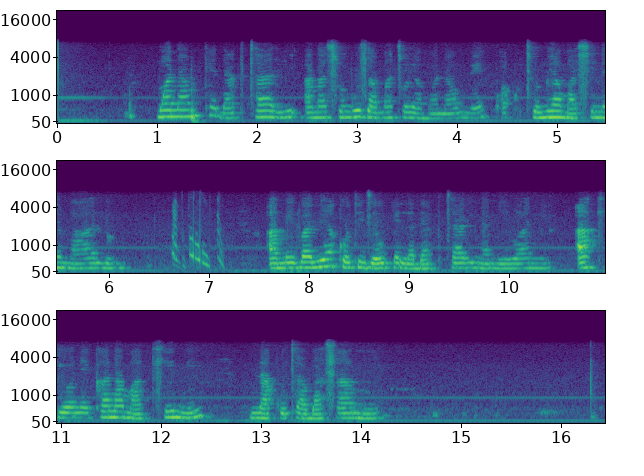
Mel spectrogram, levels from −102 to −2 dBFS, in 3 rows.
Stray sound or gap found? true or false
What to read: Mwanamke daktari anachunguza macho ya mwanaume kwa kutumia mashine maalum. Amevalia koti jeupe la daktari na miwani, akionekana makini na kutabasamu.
true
